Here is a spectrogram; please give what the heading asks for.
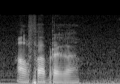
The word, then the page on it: alfabrega: Catalan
